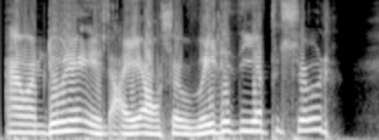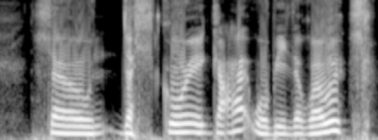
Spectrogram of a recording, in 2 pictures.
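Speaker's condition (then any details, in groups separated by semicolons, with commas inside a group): Cerebral palsy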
